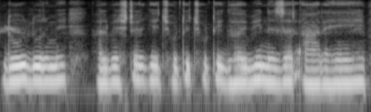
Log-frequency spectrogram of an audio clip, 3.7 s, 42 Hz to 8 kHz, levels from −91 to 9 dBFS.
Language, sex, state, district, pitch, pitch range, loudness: Hindi, female, Jharkhand, Ranchi, 175 Hz, 165-180 Hz, -14 LUFS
